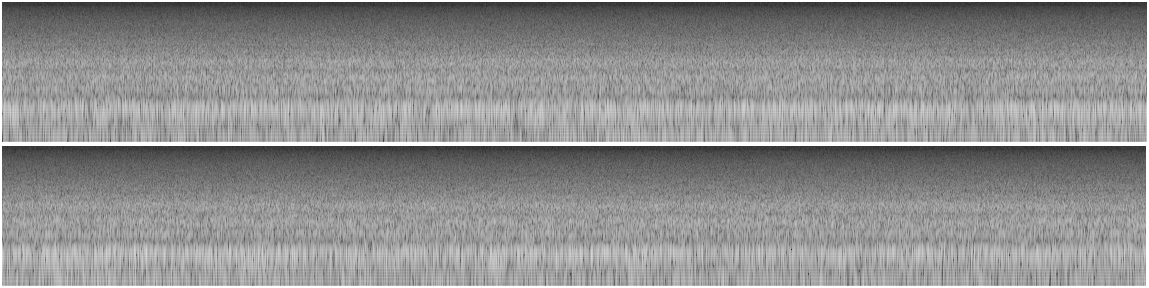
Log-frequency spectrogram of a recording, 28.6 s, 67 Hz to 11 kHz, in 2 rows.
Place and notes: corn dryer ... 30 year old machine ... SASS on tripod ...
